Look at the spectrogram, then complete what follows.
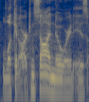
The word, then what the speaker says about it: Arkansas: But you don't pronounce the S at the end. It's Arkansas, technically. But we pronounce it Arkansas.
